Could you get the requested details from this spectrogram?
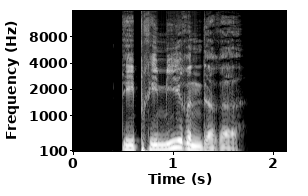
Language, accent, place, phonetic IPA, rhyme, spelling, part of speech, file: German, Germany, Berlin, [depʁiˈmiːʁəndəʁə], -iːʁəndəʁə, deprimierendere, adjective, De-deprimierendere.ogg
- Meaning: inflection of deprimierend: 1. strong/mixed nominative/accusative feminine singular comparative degree 2. strong nominative/accusative plural comparative degree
